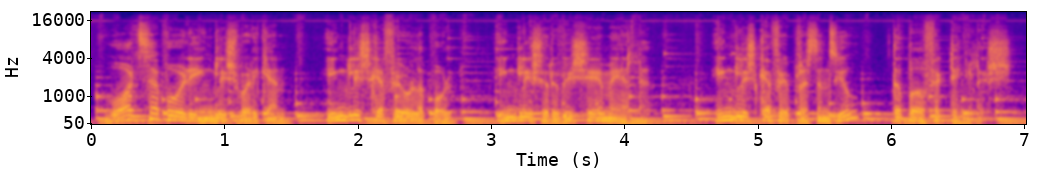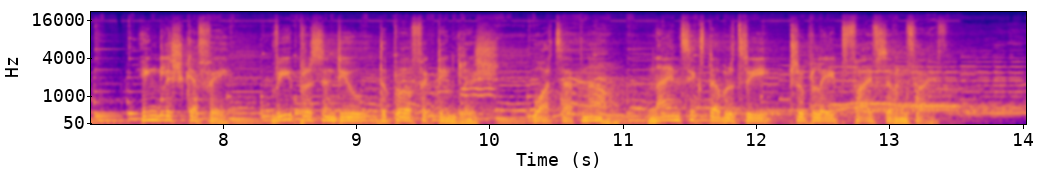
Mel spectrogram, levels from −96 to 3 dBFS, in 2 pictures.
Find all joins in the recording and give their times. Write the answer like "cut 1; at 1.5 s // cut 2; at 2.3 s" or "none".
none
